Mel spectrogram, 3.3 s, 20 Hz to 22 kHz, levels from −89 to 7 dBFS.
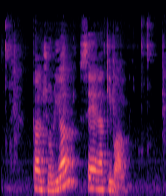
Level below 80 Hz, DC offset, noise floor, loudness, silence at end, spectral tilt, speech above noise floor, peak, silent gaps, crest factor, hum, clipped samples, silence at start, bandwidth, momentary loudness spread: -62 dBFS; under 0.1%; -50 dBFS; -25 LUFS; 0.05 s; -5 dB/octave; 26 dB; -8 dBFS; none; 18 dB; none; under 0.1%; 0.1 s; 15.5 kHz; 23 LU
